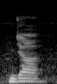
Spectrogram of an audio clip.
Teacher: सघोष अल्पप्राण में आता है ज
